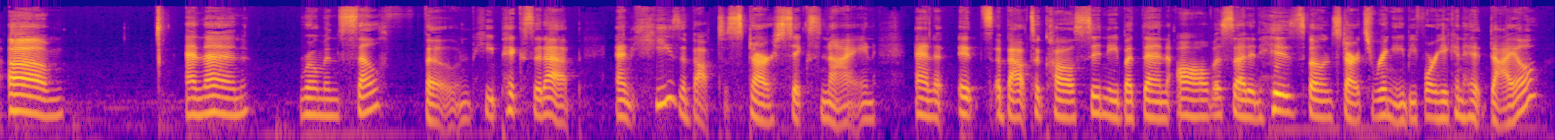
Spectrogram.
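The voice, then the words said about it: Philadelphia accent. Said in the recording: “I think that was just my accent. ... That's just my Philly accent.”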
